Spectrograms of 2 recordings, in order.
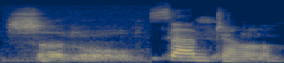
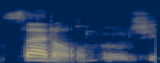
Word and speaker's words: subtle: about pronouncing it like the b is silent so ignore the b the americans would say it as subtle subtle i guess you could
